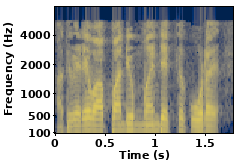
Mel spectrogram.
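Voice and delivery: the preacher resumes gently after the pause, calm and low; calm second khutbah. Acted. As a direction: settle into a quiet, measured closing sermon.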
